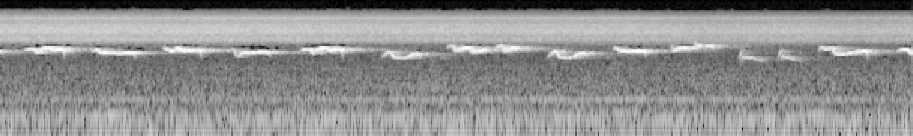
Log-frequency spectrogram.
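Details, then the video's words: Cocoa thrush (Turdus fumigatus) in Amazon forest singing a steady run of short, slurred whistled phrases, many falling or looping, over a constant high insect hiss; Cocoa thrush. "O canto do Sabiá-da-mata / The song of the Cocoa Thrush"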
